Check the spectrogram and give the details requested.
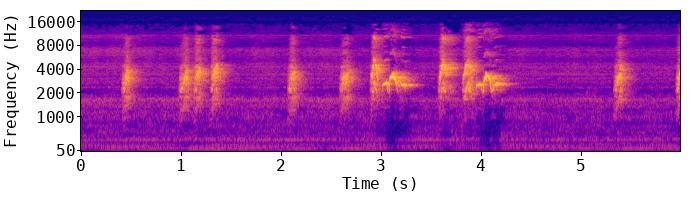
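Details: Sooty-headed bulbul singing energetically to provoke rival bulbuls: short bubbly chirped notes, singly and in quick pairs, some with a brighter warbled flourish, spaced irregularly over a steady low hum.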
